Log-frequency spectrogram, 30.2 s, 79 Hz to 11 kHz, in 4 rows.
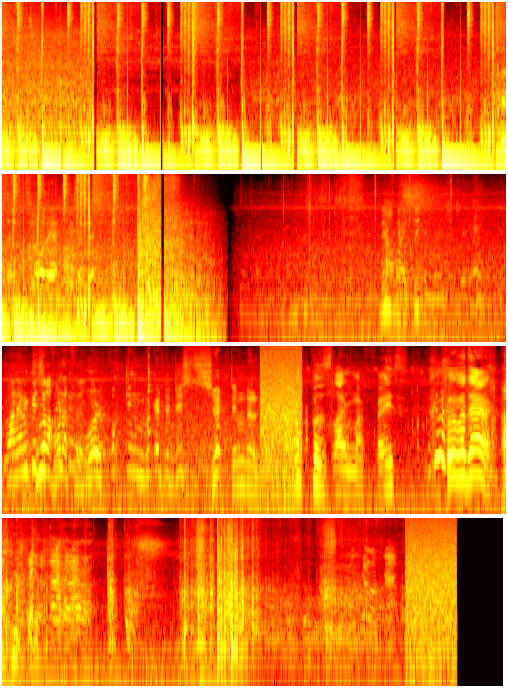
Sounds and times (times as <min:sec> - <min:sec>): Skateboard: 0:24.3 - 0:28.7.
